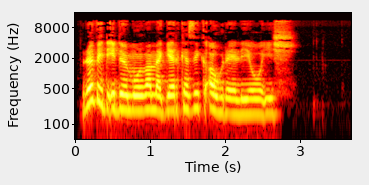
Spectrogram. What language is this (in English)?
Hungarian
